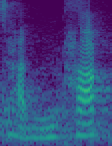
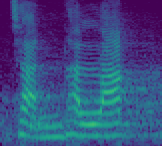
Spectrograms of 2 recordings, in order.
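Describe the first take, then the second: First: The word is said in a shortened form. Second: The word is said in its full form. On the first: The speaker calls it wrong. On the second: The speaker calls it right.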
